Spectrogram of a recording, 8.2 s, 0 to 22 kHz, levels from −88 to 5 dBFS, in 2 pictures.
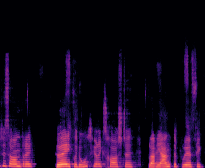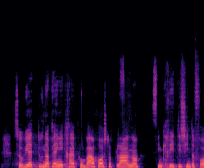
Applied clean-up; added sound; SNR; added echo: neural mask model Resemble Enhance denoiser.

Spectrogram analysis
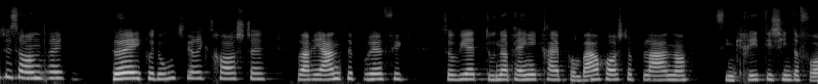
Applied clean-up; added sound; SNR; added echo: neural mask model DeepFilterNet 3.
